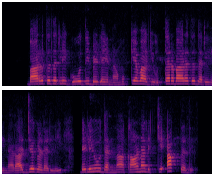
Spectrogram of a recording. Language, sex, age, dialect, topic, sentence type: Kannada, female, 31-35, Coastal/Dakshin, agriculture, statement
